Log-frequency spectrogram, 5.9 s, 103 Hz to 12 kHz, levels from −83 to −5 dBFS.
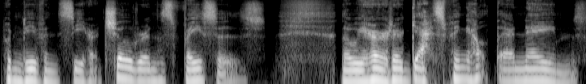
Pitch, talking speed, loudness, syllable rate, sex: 115 Hz, 155 wpm, -21 LUFS, 4.0 syllables/s, male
